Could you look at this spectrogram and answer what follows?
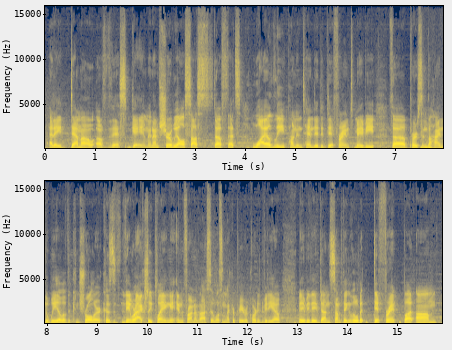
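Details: Adult male speaker; normal voice.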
